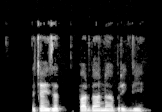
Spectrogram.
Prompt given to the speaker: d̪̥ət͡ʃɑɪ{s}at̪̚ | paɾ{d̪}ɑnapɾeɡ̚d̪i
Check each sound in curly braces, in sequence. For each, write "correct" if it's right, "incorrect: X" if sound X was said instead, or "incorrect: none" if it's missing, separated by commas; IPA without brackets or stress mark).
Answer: incorrect: z, correct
